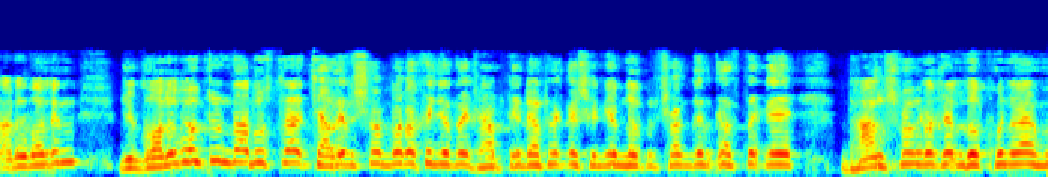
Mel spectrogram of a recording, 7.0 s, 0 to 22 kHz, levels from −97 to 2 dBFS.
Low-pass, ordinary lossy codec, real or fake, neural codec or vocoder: none; none; fake; codec, 16 kHz, 2 kbps, FreqCodec, larger model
